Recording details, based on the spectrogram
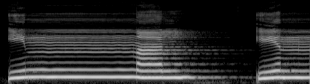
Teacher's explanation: Nunnya dihukumi gunnah musyaddadah karena nun bertasydid. Cara bacanya berdengung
